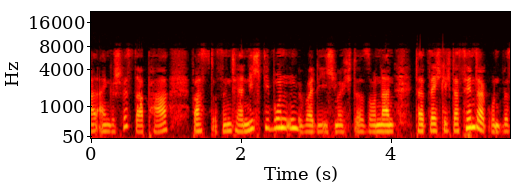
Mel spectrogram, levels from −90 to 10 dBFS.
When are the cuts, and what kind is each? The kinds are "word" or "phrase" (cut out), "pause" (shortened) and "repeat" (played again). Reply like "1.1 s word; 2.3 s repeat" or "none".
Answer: 1.6 s word; 2.8 s word; 3.3 s word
